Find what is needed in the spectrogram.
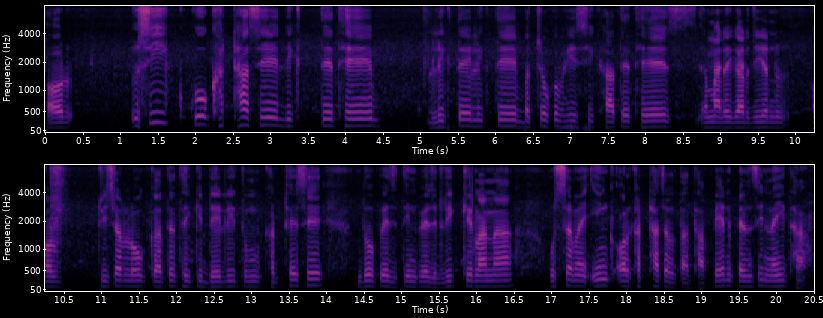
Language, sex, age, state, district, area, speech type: Hindi, male, 45-60, Bihar, Vaishali, urban, spontaneous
